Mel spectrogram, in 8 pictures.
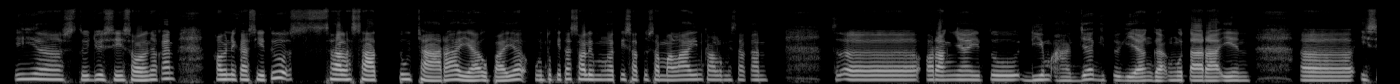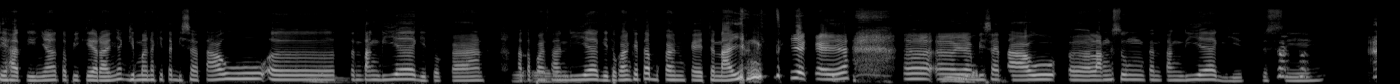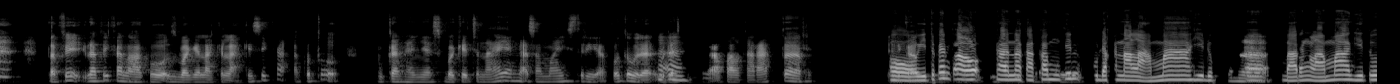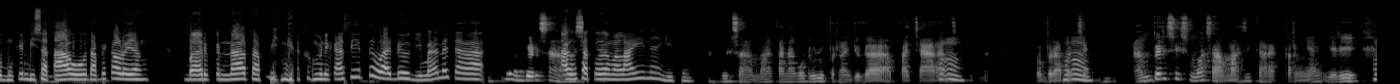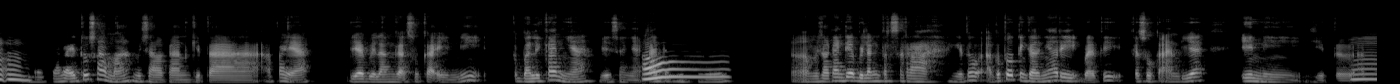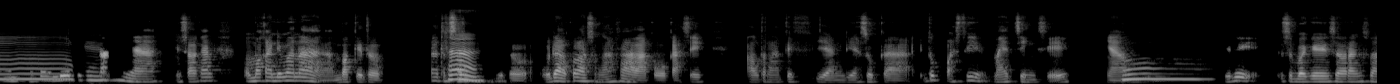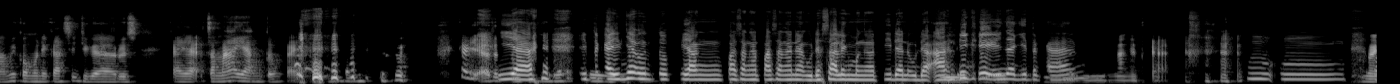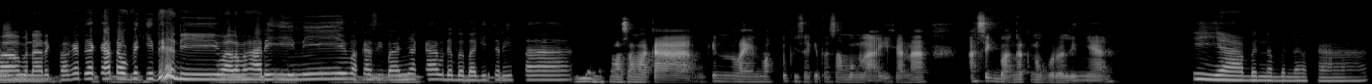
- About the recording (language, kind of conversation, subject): Indonesian, unstructured, Kenapa komunikasi sering menjadi masalah dalam hubungan cinta?
- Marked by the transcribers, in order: other background noise; laughing while speaking: "cenayang, gitu ya, Kak, ya"; chuckle; laugh; unintelligible speech; laughing while speaking: "tapi enggak"; unintelligible speech; in English: "matching"; laugh; chuckle; unintelligible speech; laugh; unintelligible speech; laughing while speaking: "ahli kayaknya"; unintelligible speech; laughing while speaking: "kita di"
